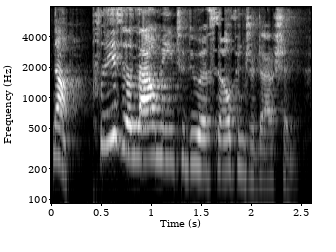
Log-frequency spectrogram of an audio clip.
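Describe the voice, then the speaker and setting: A woman's voice: fairly high pitch, very animated, brisk, roomy sound. A woman in her thirties from Taiwan, a native Mandarin speaker with a Taiwanese Mandarin accent, hosting an online webinar and speaking straight to her audience. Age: 30s. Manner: instructive, addresses the audience directly. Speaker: webinar host.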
